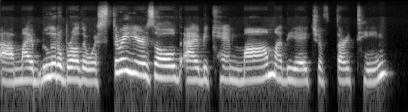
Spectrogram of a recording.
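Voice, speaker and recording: With a Spanish accent, a woman talks at a moderate pace in a fairly high pitch with ordinary pitch variation. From Guatemala. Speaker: ESL teacher. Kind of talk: interview.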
